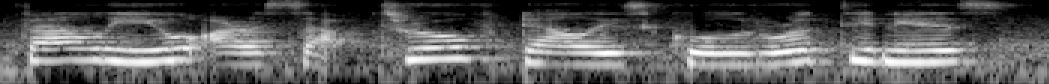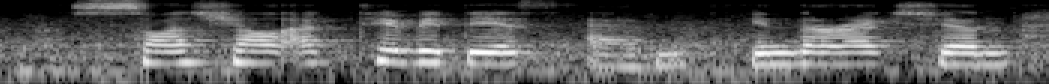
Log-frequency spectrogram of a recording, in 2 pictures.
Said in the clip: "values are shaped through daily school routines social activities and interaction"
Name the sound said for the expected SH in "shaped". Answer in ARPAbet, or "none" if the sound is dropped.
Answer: S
